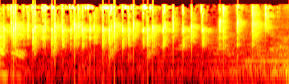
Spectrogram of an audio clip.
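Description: A crowd at the Radio Viajera stand at Fitur breaks into loud applause to bid farewell to a guest, a dense burst of overlapping hand claps that thins out toward the end into fewer, separate claps.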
